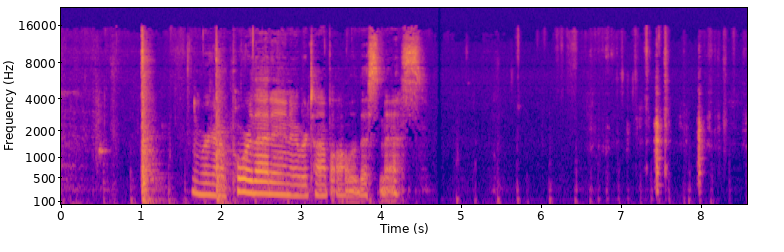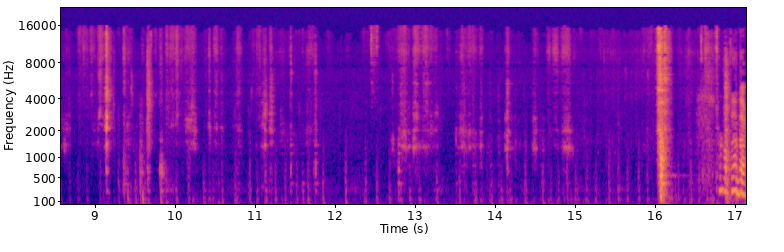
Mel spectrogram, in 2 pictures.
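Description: A metal pot clinks against a pan.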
